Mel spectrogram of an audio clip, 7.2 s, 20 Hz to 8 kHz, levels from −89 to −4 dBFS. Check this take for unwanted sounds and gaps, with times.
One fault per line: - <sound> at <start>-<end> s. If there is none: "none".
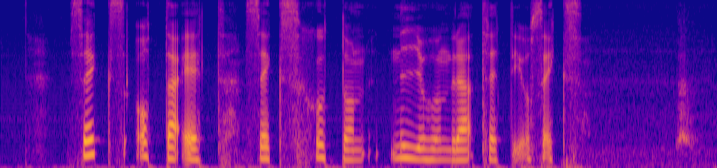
- bark at 6.7-7.0 s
